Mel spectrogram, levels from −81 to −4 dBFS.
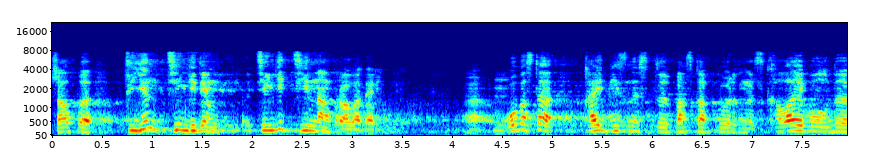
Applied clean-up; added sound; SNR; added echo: neural separator model SepFormer DNS4.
